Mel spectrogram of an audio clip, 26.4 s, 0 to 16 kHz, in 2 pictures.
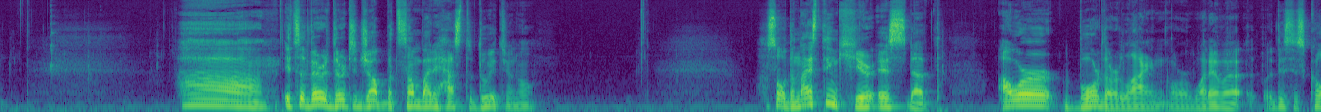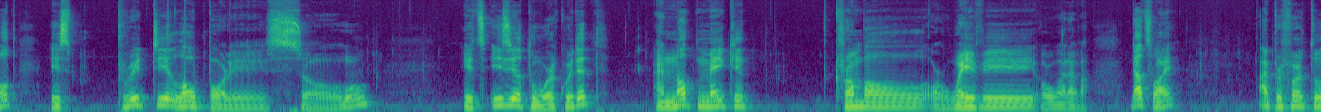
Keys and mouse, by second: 2.3 alt+z, 8.5 alt+z, 12.9 right click, 13.2 alt+click, 13.3-14.6 right drag, 14.6-17.2 alt+drag, 17.2-18.3 right drag, 18.3-26.4 alt+drag.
